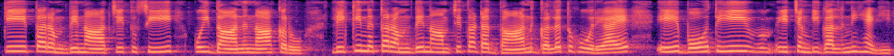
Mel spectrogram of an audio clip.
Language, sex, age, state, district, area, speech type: Punjabi, female, 30-45, Punjab, Amritsar, urban, spontaneous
